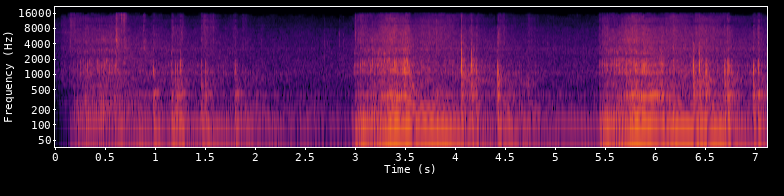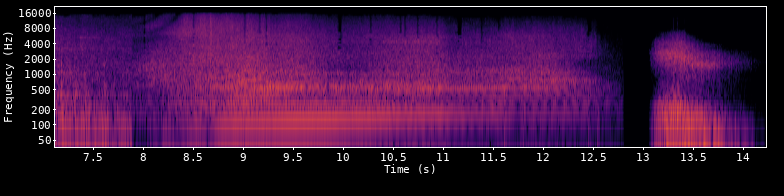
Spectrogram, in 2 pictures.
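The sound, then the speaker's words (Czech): The turbocharged two-liter four-cylinder engine of an M235i car, rated at 306 horsepower and 450 Nm and paired with an 8-speed automatic, revs hard in several loud bursts, then winds up in one long rising pull before a brief final blip, with no talking. “bude zatím motorizace s označením M235i, která nabídne dvolitrový přeplňovaný čtyřválec o výkonu 306 koní točivém momentu 450 Nm a ve spojení s 8-stupňovým automatem dokáže vypálit na stovku za 4,9 sekundy.”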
